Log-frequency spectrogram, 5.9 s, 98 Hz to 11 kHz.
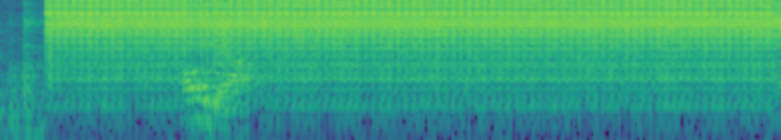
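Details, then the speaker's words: Hitachi R35 (Nissan GT-R) coil-on-plug coil replacing Mitsubishi Mirage coils, bench spark test at 6,000 rpm, 1.5 in gap, 4 ms dwell: fierce, even, high-pitched crackling sparks with no dropouts, strong consistent spark. "that is a lot of power for a for a coil on Plow That is a ton of power man wow"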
